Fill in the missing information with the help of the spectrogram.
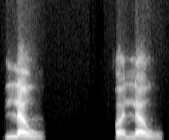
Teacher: جلدی سے اس کی ادائیگی ہوگی، اس کو ہم نے لمبا کر کے نہیں پڑھنا جیسے ہم واو مدہ کو پڑھتے ہیں. جلدی سے ادائیگی ہوتی ہے. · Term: واو لین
